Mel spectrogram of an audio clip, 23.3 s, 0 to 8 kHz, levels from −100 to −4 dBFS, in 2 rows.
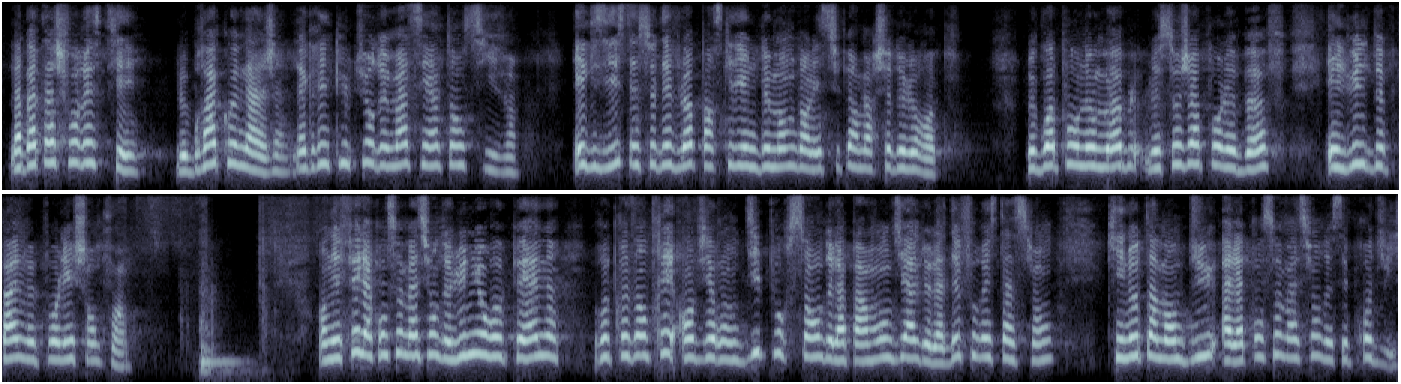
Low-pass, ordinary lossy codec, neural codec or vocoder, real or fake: none; none; codec, 16 kHz, 4 kbps, FreqCodec, smaller model; fake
